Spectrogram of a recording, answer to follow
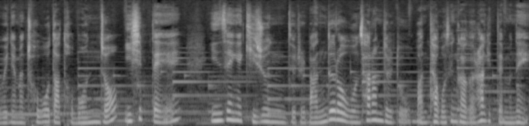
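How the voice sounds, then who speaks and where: Calm in tone yet lively in intonation, a woman with a fairly low pitch speaks over music in the background. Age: 30s. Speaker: mental-wellness channel host and essay author. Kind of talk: casual talk to camera, self-reflective talk (talk ASMR). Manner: calm, reflective, conversational, with some hesitation fillers.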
